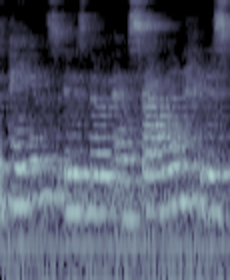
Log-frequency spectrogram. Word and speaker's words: Samhain: October 31st to payments it is known as salad it is spelled Samhain as you can see it comes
